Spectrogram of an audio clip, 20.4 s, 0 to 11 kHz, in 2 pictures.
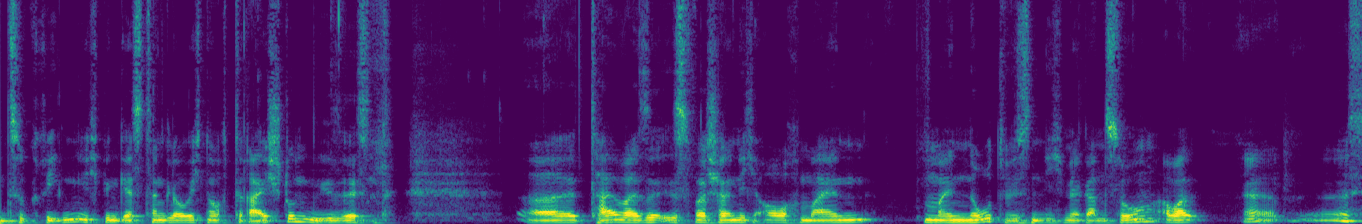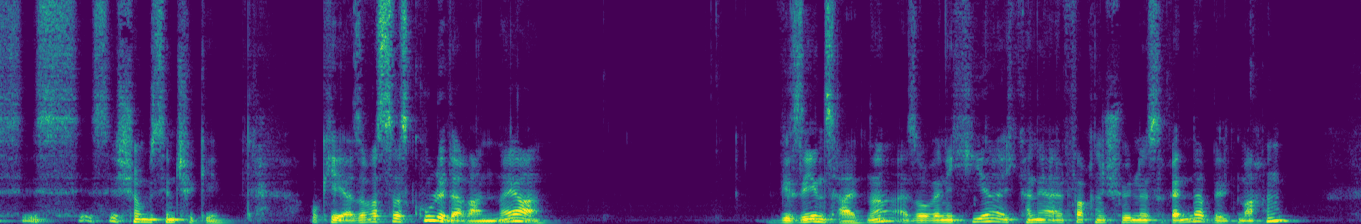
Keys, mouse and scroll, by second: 19.9 typing.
